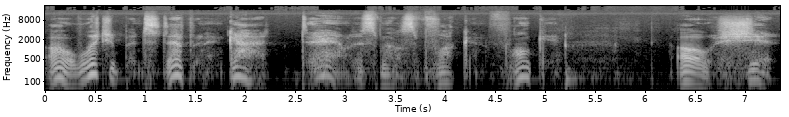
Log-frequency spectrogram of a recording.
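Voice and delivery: low breathy creep whisper; whispered cat voice. Pretend. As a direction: hush it like a sneaky cat.

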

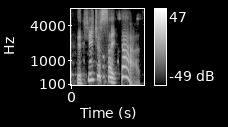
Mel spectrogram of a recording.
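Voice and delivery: jaw-dropped, did she really say that; stunned disbelief. Retold or imitated. Reacting to friend's blunder.

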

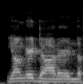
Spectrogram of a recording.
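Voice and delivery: ordinary talk, nothing marked

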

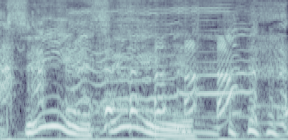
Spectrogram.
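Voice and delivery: amused reply. Retold or imitated. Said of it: "I was like".

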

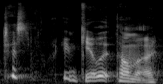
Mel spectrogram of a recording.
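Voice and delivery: exasperated order. Retold or imitated. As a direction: push it up high, fed up. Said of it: "I was like".

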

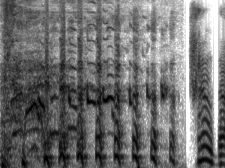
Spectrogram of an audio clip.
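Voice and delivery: laughing it out, drawn out. Real, not acted. Laughing after the co-host teases him about the pauses. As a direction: giggle through the words.

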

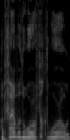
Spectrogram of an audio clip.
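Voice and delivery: high, loud mock rant at the world; mock angry outburst. Streamer mocks the rant he won't make, loud and high. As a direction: blow up like the angry guy he's not. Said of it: "this is not me saying".

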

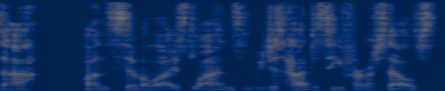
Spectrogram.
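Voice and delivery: light Irish lilt, charming and evasive; Irish accent. Acted. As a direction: talk the bandits round in a mild Irish brogue. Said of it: "Now you're making me Irish".

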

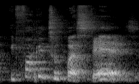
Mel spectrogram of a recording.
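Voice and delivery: high, slow, indignant mock complaint; outraged, slow; retold outrage. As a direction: replay your own outrage, drawn out. Retelling outrage over stolen stairs.

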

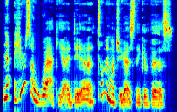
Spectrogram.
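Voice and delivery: ordinary talk, nothing marked

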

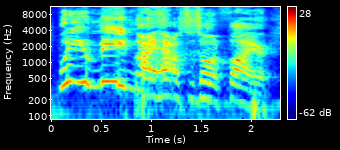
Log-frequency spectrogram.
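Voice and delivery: high-pitched, incredulous outburst; mock outraged yell. Homeowner to firefighter about the burning house, indignant. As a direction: start high and stretched, then demand an explanation.

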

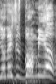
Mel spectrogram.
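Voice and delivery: loud, high brother yelling news; excited shout. Retold or imitated. Brother on the phone shouting that he got bumped up. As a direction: yell it down the phone, thrilled.

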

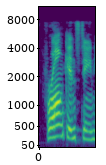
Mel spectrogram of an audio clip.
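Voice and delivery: "Frankenstein" said as FRONK-en-steen; corrected pronunciation. A narrator's reading. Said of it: "he corrected".

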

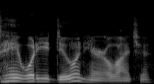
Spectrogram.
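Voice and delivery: very soft, low question; gentle near-whisper. Acted. God gently asking Elijah why he is here, hushed. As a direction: ask it kindly under the voice. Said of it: "Whispering encouragement".

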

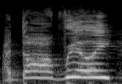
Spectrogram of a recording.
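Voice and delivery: high, rising disbelief; incredulous dad. Retold or imitated. Dad questioning the new dog, incredulous imitation. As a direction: imitate a father scandalized by the news. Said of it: "That's a good impression".

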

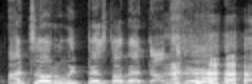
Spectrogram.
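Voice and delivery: high, loud, slow shout; drunk brag shout. Retold or imitated. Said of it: "So I go back in and I go".

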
